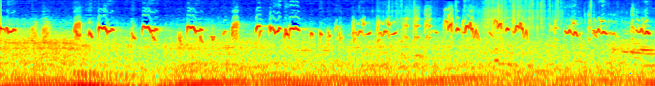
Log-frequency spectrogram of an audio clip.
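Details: Sooty-headed bulbul sound played as a lure for young birds: a steady run of short, bright, twisting chirps, with brief pauses between bursts and a low rumble behind.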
